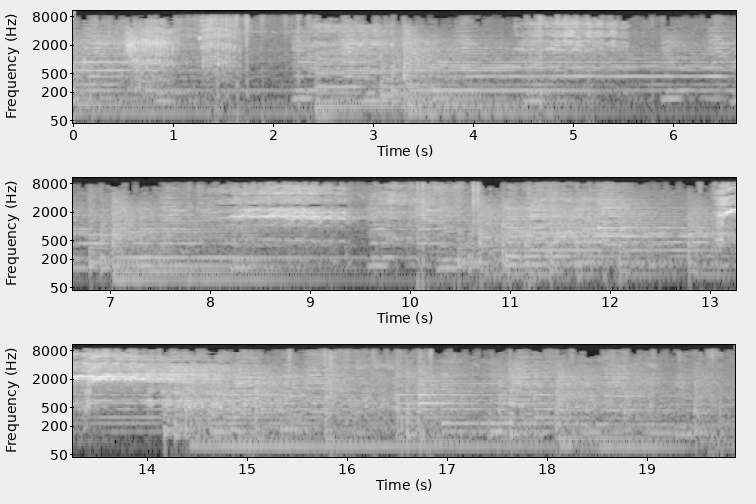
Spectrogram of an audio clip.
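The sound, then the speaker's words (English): Wild horse stallions neigh and whinny loudly and repeatedly, shrill calls overlapping with snorts and squeals as if several are fighting, over a steady low rumble. “Wild horses live in small herds, and Beringia would have been the scene of vicious battles between rival stallions.”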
